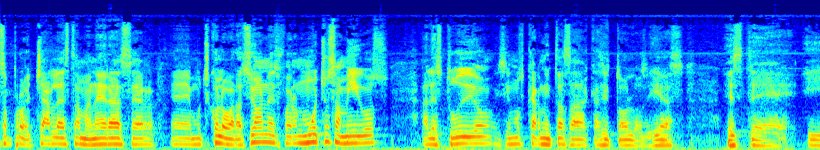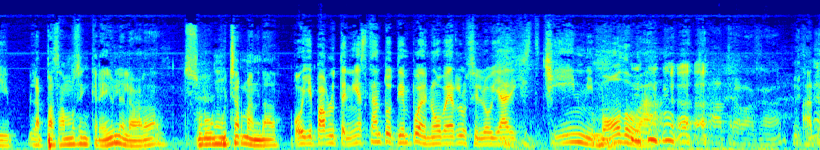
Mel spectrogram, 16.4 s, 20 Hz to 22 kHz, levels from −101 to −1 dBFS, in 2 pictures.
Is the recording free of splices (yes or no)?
no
